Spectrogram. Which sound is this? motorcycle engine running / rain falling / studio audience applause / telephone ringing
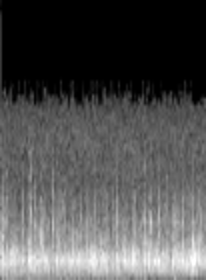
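studio audience applause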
